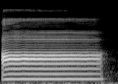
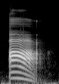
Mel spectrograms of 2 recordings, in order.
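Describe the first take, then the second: First: The pitch stays high and level. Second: The pitch falls sharply from high to low. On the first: "The first is ah, very flat" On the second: "just go down straight"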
